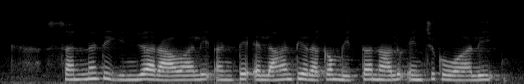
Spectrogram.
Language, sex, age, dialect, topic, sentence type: Telugu, female, 36-40, Telangana, agriculture, question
